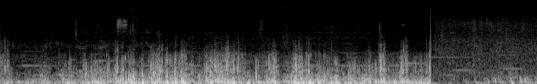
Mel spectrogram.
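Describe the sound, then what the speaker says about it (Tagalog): Strong wind buffets the microphone at a seaside fishing park in Japan, loud gusty roaring for several seconds, then dropping off abruptly, with a voice speaking over it. "Malakas mga hangin ngayon"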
